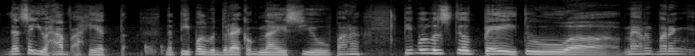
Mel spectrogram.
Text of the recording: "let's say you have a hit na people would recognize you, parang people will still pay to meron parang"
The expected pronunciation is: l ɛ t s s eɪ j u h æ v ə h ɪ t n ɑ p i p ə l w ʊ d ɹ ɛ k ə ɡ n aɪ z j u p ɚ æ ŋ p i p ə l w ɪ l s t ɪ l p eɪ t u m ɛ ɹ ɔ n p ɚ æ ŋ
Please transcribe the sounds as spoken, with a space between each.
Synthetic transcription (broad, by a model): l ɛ t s s eɪ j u h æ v ə h ɪ t n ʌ p i p ə l w ʊ d ɹ ɛ k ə ɡ n aɪ s j u p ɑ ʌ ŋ p i p ə l w ɪ l s t ɪ l p eɪ t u m ɛ ɹ ɔ n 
